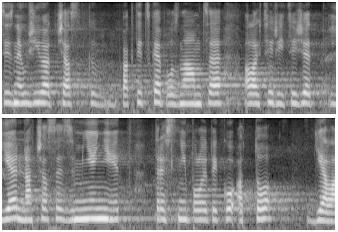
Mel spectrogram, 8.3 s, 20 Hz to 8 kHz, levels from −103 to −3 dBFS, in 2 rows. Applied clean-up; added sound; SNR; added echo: none; none; none; none.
